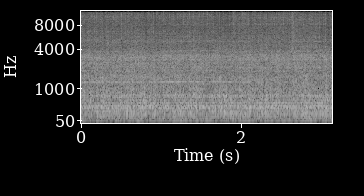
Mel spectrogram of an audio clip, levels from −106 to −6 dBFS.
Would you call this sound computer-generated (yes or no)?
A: no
